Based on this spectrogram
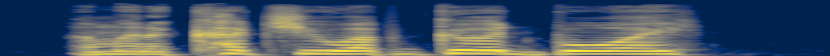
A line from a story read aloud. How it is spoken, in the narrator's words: he snarled with a sneer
